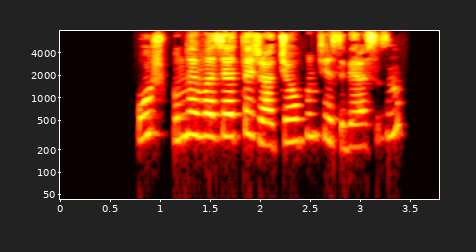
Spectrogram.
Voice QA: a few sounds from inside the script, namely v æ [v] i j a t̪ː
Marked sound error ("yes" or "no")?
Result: yes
